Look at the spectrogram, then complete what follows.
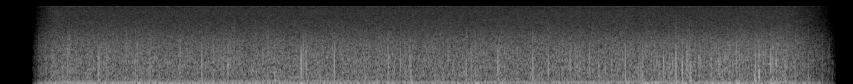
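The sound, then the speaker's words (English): Steady, even hiss fills the whole stretch, peppered with tiny scattered clicks and pops like a needle riding an old record, with a faint low hum underneath and no voices. “So it's either going to be that song or it's going to be just like tape hiss or a needle just going over a record.”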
